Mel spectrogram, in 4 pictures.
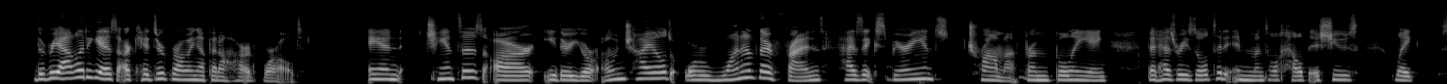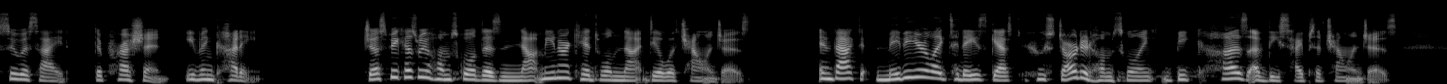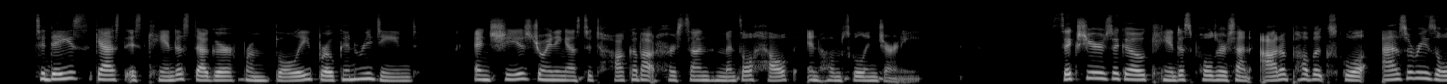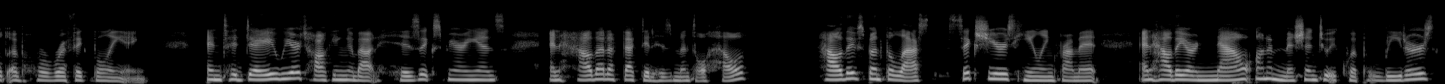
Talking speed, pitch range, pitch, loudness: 155 wpm, 190-240 Hz, 210 Hz, -28 LUFS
